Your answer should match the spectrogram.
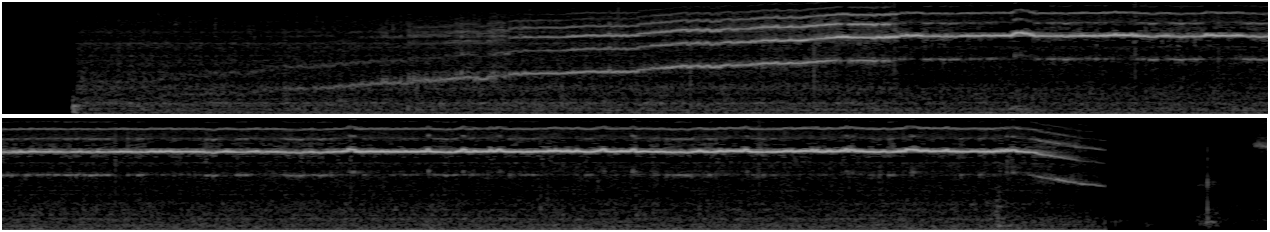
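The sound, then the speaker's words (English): A tea kettle whistles, its shrill tone rising in pitch over several seconds before holding a loud, steady, piercing note, then cutting off abruptly near the end. “So with uh, that I will end with uh, taking a sip of uh, tea and here is the tea kettle whistle.”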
